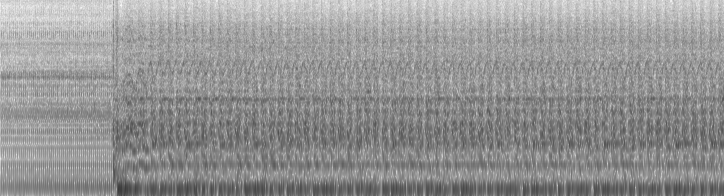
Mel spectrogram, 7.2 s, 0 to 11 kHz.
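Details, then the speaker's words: Ford F250 7.3 Powerstroke diesel after failed injector replacement, valve cover off, on jump box: steady rapid cranking about four beats a second that never catches; turns over but won't fire, suspected cranking too slowly. "I think we need to turn over faster I think we should get the other battery and sit on it uh the other battery and the jump box and get the thing s"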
